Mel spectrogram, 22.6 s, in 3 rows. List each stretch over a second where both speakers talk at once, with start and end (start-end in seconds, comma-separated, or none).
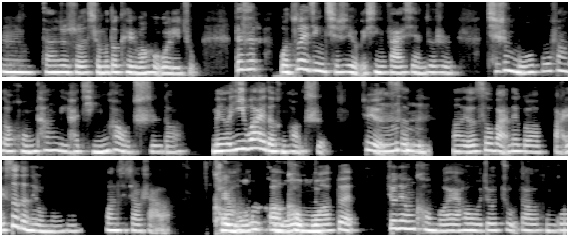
18.0-19.4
